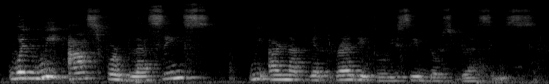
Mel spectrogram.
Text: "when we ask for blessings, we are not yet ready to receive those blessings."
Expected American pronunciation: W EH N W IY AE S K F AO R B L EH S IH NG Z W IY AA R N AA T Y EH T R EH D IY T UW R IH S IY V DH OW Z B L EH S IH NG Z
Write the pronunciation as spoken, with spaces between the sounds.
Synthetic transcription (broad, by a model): W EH N W IY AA S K F AO R B L EH S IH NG S W IY AA R N AA T Y EH T R EH D IY T UW R IH S IY V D OW S B L EH S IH NG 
